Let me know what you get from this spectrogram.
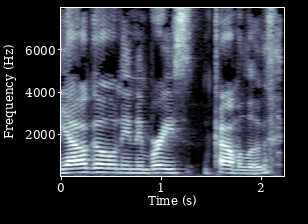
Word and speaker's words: Kamala: Kamala will glow up. – Look how you say her name. Everybody got to think about how to say her name. We want to call that lady Kamala.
